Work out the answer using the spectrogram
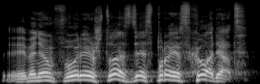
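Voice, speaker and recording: A man voicing a burly, hungover count who bellows gruffly and commandingly in an audiobook. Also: on the high side, sing-song, a little fast, a little mellow, pitched above the performer's own voice. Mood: bellowing. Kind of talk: audiobook character voice.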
